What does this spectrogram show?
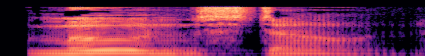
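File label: "moonstone", British English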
